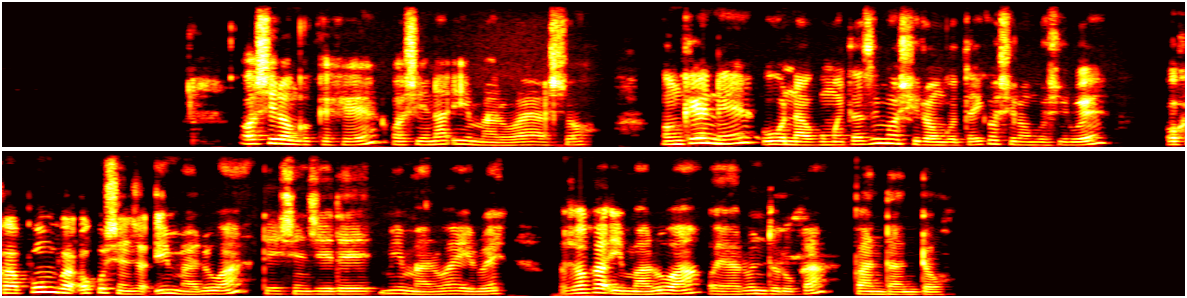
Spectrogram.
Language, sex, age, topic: Oshiwambo, female, 18-24, finance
